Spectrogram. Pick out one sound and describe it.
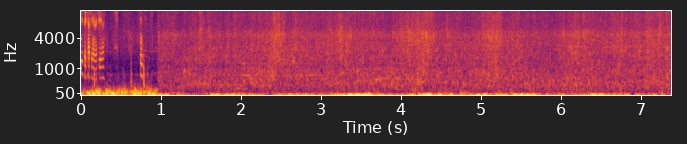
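Water rushes and splashes around wading legs.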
